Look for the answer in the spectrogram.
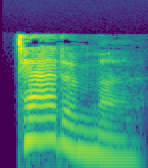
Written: tadema

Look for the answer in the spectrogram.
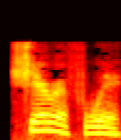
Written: sheriffwick

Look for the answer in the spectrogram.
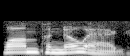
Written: Wampanoag

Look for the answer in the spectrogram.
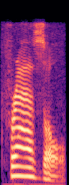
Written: frazzle

